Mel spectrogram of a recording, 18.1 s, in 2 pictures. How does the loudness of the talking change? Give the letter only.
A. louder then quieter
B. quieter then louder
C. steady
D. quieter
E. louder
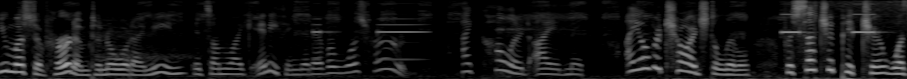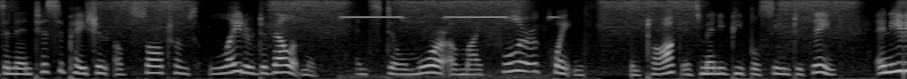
E.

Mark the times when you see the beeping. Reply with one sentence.
The beeping can be heard from 3.1 to 4.3 s, from 7.8 to 8.9 s and from 12.5 to 14.8 s.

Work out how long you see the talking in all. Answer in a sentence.
The talking can be heard for 18 seconds in total.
